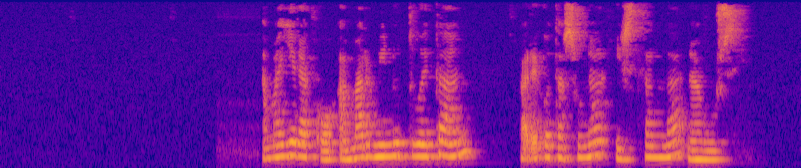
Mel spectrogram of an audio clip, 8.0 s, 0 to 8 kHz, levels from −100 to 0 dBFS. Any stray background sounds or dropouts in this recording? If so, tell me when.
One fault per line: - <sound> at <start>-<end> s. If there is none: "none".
none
